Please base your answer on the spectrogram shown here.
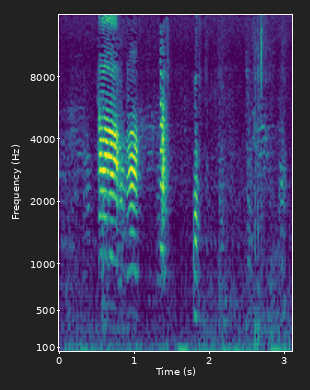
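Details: A big English zebra finch pair, a grey male and a fawn female, gives a couple of short nasal calls followed by a few softer chips, over quiet background hum.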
